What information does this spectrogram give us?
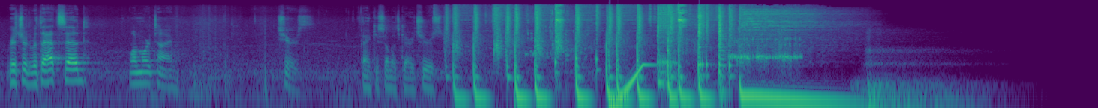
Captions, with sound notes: - Richard, with that said, one more time, cheers. - Thank you so much, Gary, cheers. (upbeat music) (sucking through a straw)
